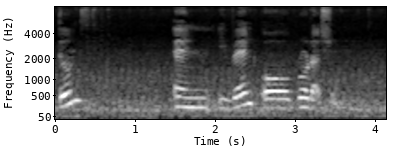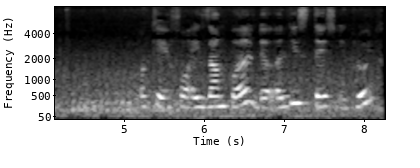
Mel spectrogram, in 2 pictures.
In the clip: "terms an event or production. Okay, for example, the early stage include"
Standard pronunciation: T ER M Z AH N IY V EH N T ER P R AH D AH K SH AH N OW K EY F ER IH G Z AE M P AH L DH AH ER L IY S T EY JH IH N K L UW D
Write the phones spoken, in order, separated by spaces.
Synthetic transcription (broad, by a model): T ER M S AH N IY V EH N T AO P R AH D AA K SH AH N OW K EY F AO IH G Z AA M P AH L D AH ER L IY S T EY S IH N K L UW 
